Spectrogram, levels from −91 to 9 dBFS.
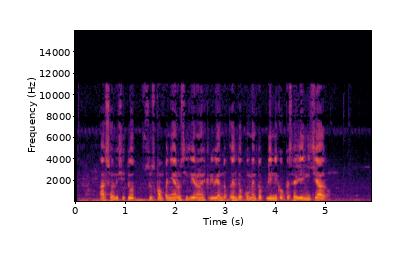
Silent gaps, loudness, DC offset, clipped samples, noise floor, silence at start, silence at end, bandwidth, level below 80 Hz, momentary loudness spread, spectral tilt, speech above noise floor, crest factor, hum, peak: none; -20 LUFS; under 0.1%; under 0.1%; -48 dBFS; 0.05 s; 0.85 s; 11.5 kHz; -44 dBFS; 6 LU; -6 dB/octave; 29 dB; 18 dB; none; -2 dBFS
